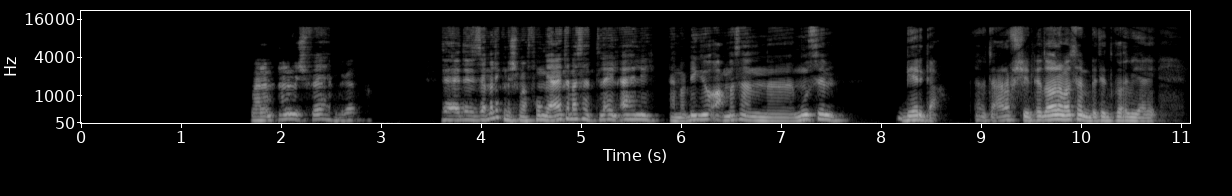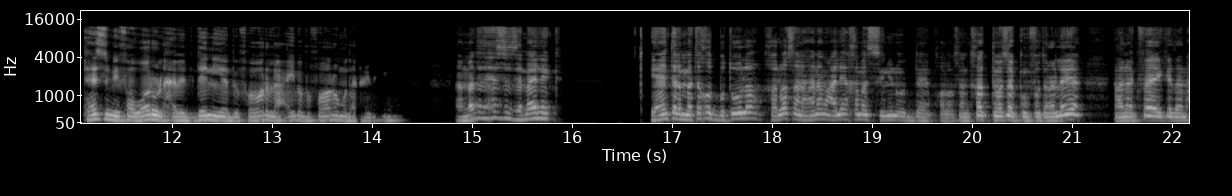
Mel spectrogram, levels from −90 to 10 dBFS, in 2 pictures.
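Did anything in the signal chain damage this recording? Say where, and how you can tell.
Yes. Throughout the speech there is a slow, sweeping flange when the channels are summed to mono. This points to the converter stage: the two channels were captured on separate clocks a few hundred ppm apart, so the channels drift apart, reaching a few milliseconds by the end and dragging comb notches through the spectrum.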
